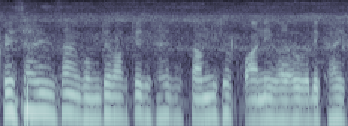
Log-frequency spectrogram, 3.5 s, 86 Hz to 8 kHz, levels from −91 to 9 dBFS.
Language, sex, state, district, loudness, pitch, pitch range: Hindi, male, Madhya Pradesh, Umaria, -18 LUFS, 125 Hz, 115-135 Hz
